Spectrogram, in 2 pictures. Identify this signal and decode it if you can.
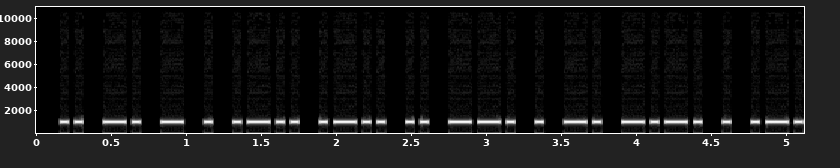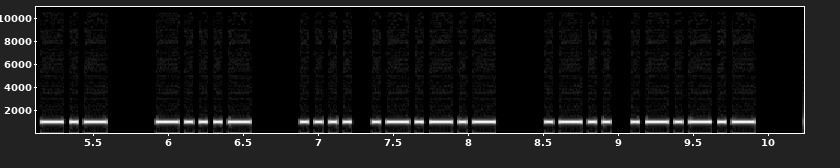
Morse code, heard as a keyed tone, about 25 wpm, 1000 Hz. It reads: INTELLIGENCE. <BT> H. L.
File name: qotdfiles / 25wpm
